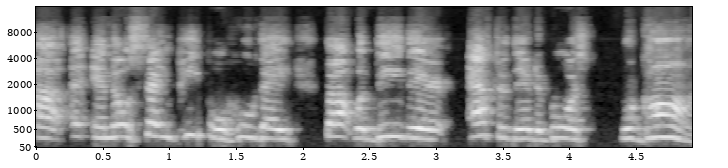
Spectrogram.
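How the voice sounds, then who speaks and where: A woman's passionate, high-pitched voice at a moderate pace with ordinary pitch variation. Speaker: marriage coach. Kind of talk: radio interview.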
